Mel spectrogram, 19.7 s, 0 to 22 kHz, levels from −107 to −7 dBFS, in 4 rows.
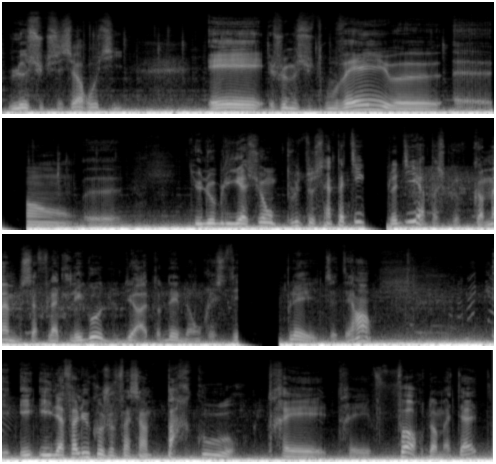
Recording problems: low rumble; loud; throughout; 5 dB below the speech
household noises; faint; throughout; 30 dB below the speech
audio cutting out; at 5 s, at 8.5 s and at 12 s

